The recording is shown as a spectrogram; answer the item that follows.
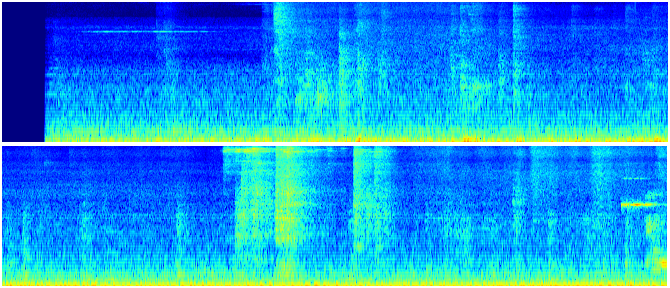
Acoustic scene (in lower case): bus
